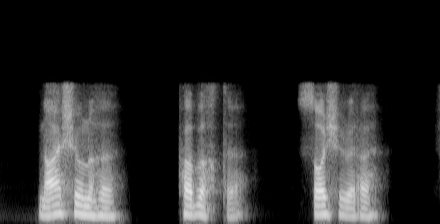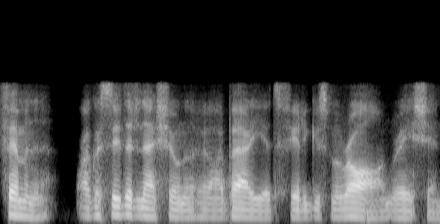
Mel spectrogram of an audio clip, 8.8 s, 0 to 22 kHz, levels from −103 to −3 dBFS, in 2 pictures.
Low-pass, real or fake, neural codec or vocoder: 5.4 kHz; fake; codec, 16 kHz in and 24 kHz out, 0.9 kbps, LongCat-Audio-Codec, fine tuned four codebook decoder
